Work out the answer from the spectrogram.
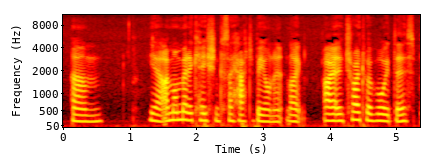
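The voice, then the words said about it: Slower, less chirpy, subdued voice. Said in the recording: “You can probably tell in my voice I sound a bit slower, a little bit less chirpy than I usually would.”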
